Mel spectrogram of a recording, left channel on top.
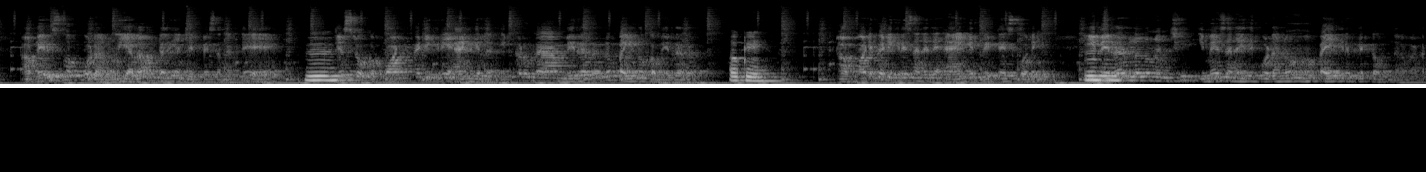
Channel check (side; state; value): right; silent; digital silence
